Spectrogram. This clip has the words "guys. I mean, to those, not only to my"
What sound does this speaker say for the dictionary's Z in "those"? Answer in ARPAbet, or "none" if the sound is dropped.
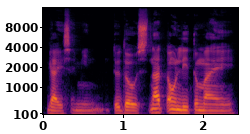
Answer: S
